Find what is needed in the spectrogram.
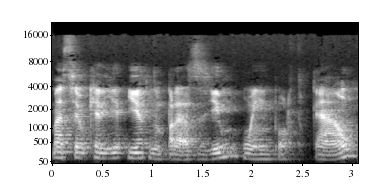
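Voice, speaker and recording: A man at medium pitch speaking at a very slow pace, with ordinary pitch variation. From Denmark. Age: 20s. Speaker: language learner. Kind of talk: recorded listener message.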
